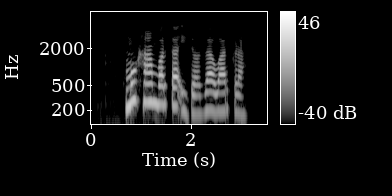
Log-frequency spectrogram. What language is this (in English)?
Pashto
